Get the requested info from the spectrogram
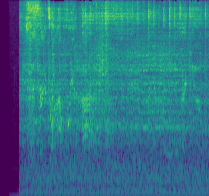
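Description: Film soundtrack: music mixed with a robot character's processed voice, sounding thin and tinny with little bass. It starts suddenly after a brief silence.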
